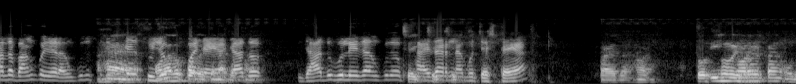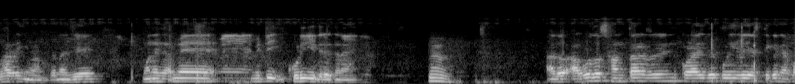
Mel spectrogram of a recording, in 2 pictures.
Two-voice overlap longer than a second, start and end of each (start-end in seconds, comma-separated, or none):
1.0-2.5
